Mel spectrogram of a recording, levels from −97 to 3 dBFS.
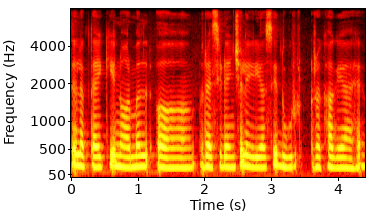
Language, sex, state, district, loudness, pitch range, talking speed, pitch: Hindi, female, Uttar Pradesh, Jyotiba Phule Nagar, -17 LUFS, 180-190 Hz, 175 wpm, 185 Hz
